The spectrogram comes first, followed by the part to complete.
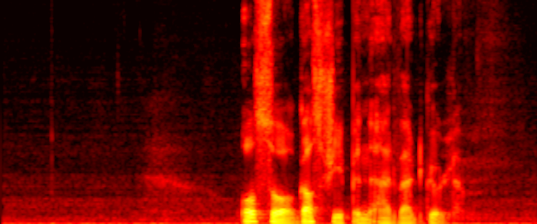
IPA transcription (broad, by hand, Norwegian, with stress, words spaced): ˈɔsɔ ˈɡɑsˌʃiːpənə ˈæːɾ ˈʋæɖ ˈɡʉl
